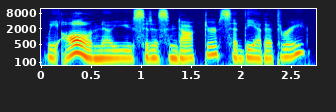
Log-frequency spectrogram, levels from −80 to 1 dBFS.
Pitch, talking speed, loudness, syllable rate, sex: 160 Hz, 220 wpm, -20 LUFS, 5.7 syllables/s, female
